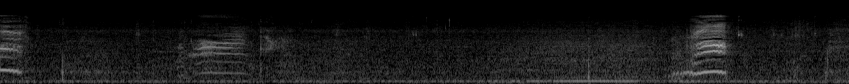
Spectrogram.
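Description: A cat meows loudly close by.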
